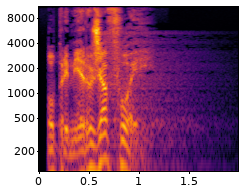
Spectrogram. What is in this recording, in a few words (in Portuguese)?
alert notify kill streak firstblood, vox caster portuguese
